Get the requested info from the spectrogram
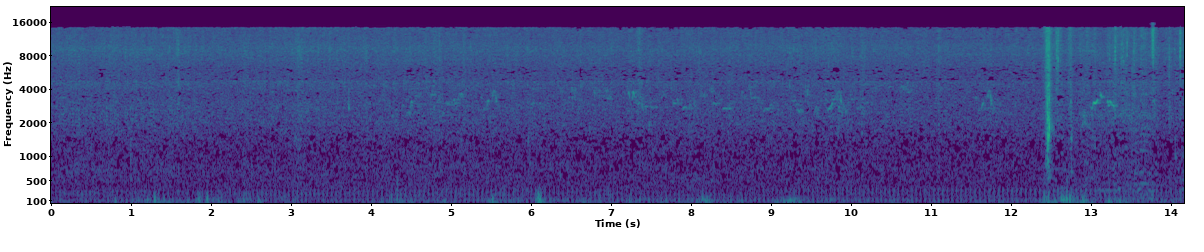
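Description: Quiet riverside outdoor ambience with faint, scattered bird chirps and soft low thumps. Near the end comes one sharp click followed by a brief cluster of soft thumps.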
